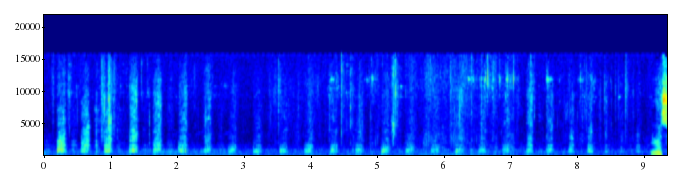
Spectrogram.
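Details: Lakeside dogs, Chester the St. Bernard, Izzy the German Shepherd, Cody the Golden Retriever and Clifford the Great Dane. Brisk, regular panting throughout, with a person speaking briefly at the very end.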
